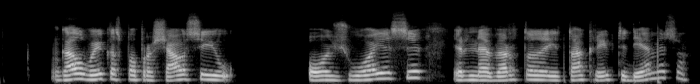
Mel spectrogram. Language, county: Lithuanian, Vilnius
